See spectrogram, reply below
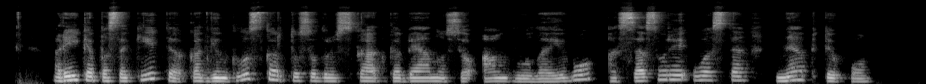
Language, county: Lithuanian, Marijampolė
